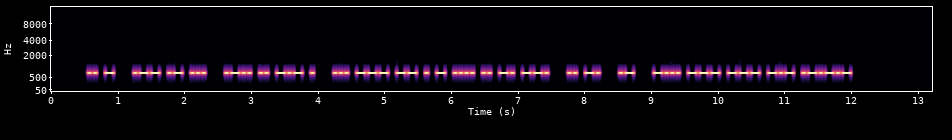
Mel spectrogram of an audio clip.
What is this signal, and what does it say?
Morse code, heard as a keyed tone, about 28 wpm, 700 Hz. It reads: IT WAS LIKE SOMETHING IN A BOOK.
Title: Sentences from Top 1000 Words - Review Part 1 - 28wpm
